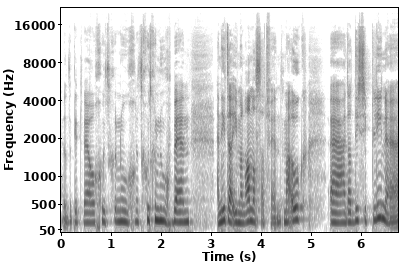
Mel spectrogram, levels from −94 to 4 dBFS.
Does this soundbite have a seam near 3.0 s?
yes; 3 cuts; at 1.5 s, 3.0 s, 4.4 s

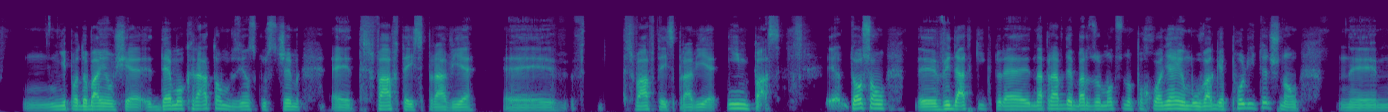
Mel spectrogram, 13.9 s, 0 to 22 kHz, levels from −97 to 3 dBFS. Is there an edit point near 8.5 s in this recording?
yes; 1 cut; at 8.5 s

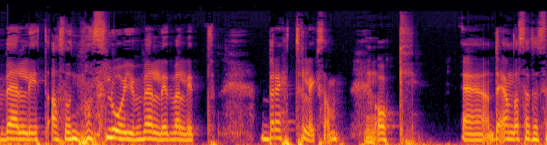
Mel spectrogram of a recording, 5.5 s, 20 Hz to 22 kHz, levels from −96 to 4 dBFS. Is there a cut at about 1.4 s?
no; 0 cuts

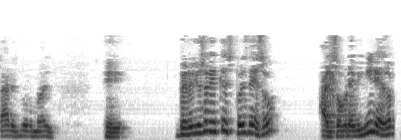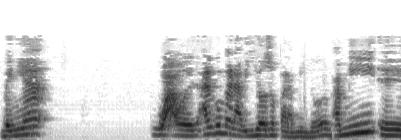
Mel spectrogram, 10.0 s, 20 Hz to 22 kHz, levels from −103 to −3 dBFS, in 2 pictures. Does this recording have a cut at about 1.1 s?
no; 2 cuts; at 4.9 s, 9.2 s

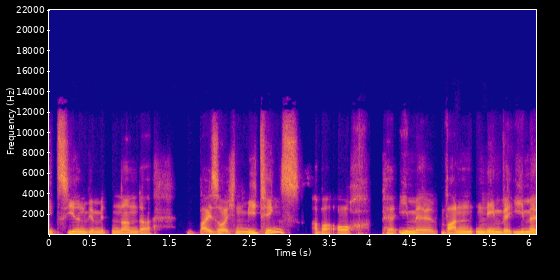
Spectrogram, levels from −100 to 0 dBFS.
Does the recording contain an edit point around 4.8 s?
yes; 1 cut; at 4.8 s

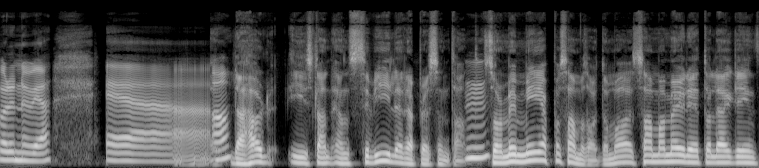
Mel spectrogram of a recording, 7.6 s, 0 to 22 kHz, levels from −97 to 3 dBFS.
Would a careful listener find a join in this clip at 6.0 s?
no; 1 cut; at 2.1 s

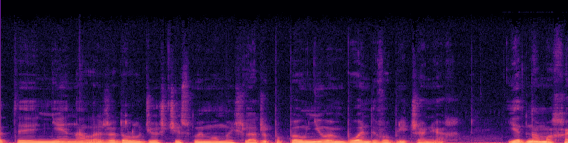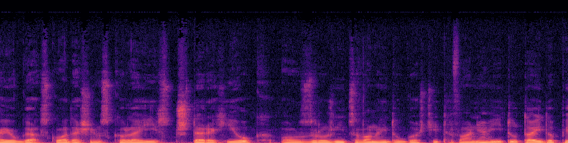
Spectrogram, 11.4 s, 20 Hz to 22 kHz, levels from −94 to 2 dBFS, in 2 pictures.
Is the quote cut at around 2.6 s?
yes; 2 cuts; at 2.6 s, 5.0 s

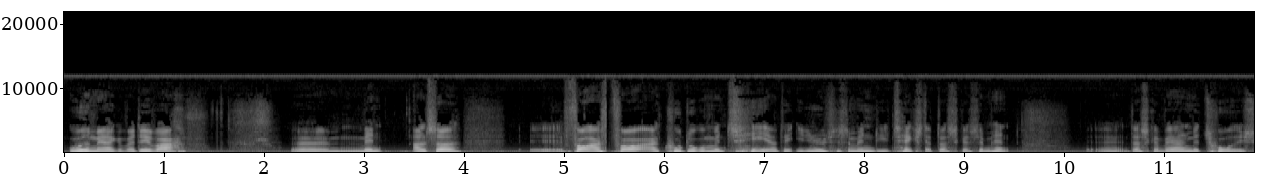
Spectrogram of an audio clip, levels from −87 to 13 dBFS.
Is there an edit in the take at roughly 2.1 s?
no; 2 cuts; at 5.4 s, 8.6 s

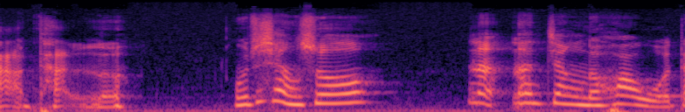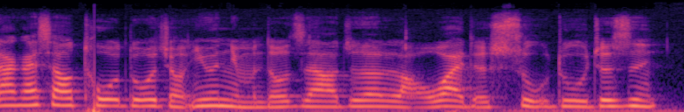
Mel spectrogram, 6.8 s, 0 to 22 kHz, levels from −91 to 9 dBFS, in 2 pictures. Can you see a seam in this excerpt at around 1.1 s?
yes; 1 cut; at 1.1 s

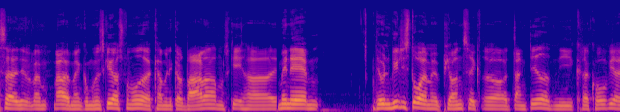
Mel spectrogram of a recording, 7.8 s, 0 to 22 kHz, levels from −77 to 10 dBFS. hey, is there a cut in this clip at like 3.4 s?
yes; 2 cuts; at 3.4 s, 6.0 s

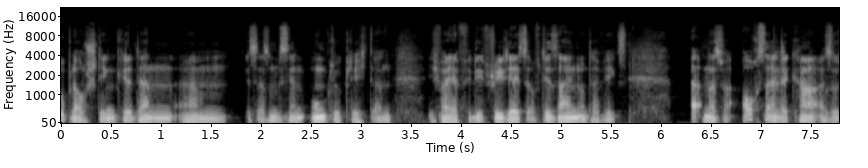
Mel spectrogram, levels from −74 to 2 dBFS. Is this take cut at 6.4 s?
yes; 1 cut; at 6.4 s

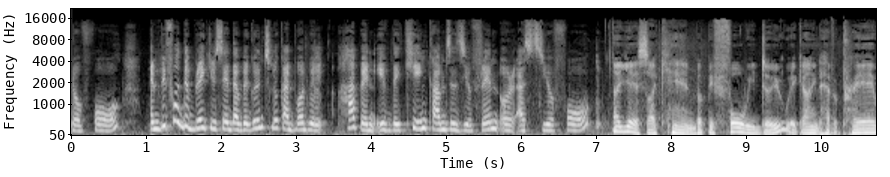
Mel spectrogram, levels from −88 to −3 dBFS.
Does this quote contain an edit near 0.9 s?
no; 1 cut; at 7.2 s

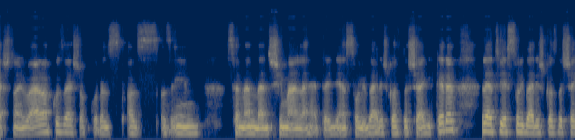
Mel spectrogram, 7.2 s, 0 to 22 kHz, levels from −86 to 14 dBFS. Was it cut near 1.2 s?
no; 0 cuts

